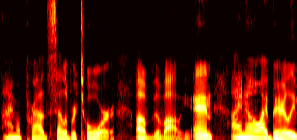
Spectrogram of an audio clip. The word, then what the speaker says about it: Diwali: Diwali. – It was Diwali.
